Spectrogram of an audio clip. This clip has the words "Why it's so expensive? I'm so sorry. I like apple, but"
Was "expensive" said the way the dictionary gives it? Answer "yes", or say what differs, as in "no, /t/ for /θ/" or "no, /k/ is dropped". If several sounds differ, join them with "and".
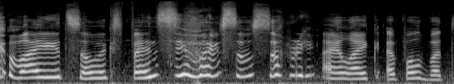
yes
